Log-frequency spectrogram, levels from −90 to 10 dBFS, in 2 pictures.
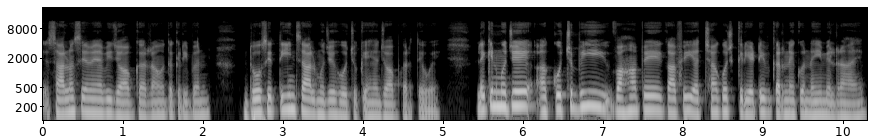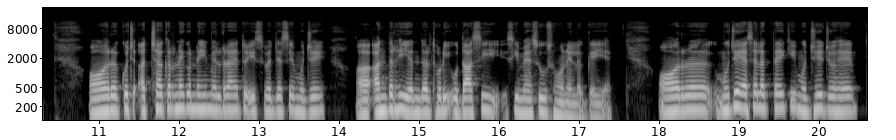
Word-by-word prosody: सालों 145 Hz, +1 st, +1 dB
से 155 Hz, 0 st, -2 dB
मैं 145 Hz, -1 st, 0 dB
अभी 140 Hz, 0 st, -1 dB
जॉब 125 Hz, -2 st, -2 dB
कर 125 Hz, -2 st, -4 dB
रहा 125 Hz, +2 st, -5 dB
हूँ, 130 Hz, 0 st, -3 dB
तकरीबन 130 Hz, +2 st, -6 dB, 0.4 s
2 145 Hz, +4 st, +3 dB
से 160 Hz, -, 0 dB
3 170 Hz, +3 st, +1 dB
साल 150 Hz, -4 st, 0 dB
मुझे 135 Hz, 0 st, -2 dB
हो 125 Hz, -2 st, -1 dB
चुके 120 Hz, -, -8 dB
हैं 120 Hz, 0 st, -2 dB
जॉब 115 Hz, -1 st, -4 dB
करते -, -, -8 dB
हुए। -, -, -5 dB, 0.5 s
लेकिन 205 Hz, +5 st, +3 dB
मुझे 210 Hz, +1 st, +6 dB
अ, 160 Hz, -, 0 dB
कुछ 175 Hz, +1 st, +1 dB
भी 195 Hz, +3 st, +2 dB, 0.3 s
वहाँ 155 Hz, +1 st, +2 dB
पे 170 Hz, -1 st, +1 dB
काफ़ी 155 Hz, +2 st, 0 dB
अच्छा 145 Hz, +2 st, -3 dB
कुछ 155 Hz, 0 st, -2 dB
क्रिएटिव 145 Hz, +1 st, -2 dB
करने 135 Hz, -1 st, -1 dB
को 140 Hz, +1 st, -5 dB
नहीं 130 Hz, -1 st, 0 dB
मिल 125 Hz, -2 st, -2 dB
रहा 120 Hz, 0 st, -3 dB
है 120 Hz, +3 st, -5 dB, 0.6 s
और 160 Hz, +3 st, +5 dB
कुछ 170 Hz, +3 st, -1 dB
अच्छा 170 Hz, +3 st, +1 dB
करने 180 Hz, 0 st, +2 dB
को 185 Hz, -, +1 dB
नहीं 180 Hz, 0 st, +2 dB
मिल 170 Hz, -1 st, +1 dB
रहा 170 Hz, +1 st, +1 dB
है, 170 Hz, -, -1 dB
तो 175 Hz, +1 st, -3 dB
इस 160 Hz, 0 st, -3 dB
वजह 160 Hz, 0 st, 0 dB
से 170 Hz, +2 st, -4 dB
मुझे 160 Hz, +1 st, -1 dB, 0.4 s
अ, 140 Hz, -, +3 dB
अंदर 165 Hz, +3 st, +4 dB
ही 175 Hz, -2 st, +4 dB
अंदर 150 Hz, 0 st, +2 dB
थोड़ी 160 Hz, 0 st, +2 dB
उदासी-सी 150 Hz, +2 st, -1 dB
महसूस 145 Hz, 0 st, 0 dB
होने 125 Hz, -3 st, +1 dB
लग 120 Hz, 0 st, -6 dB
गई 115 Hz, -, -5 dB
है, -, -, -9 dB, 0.6 s
और 165 Hz, +2 st, +3 dB
मुझे 170 Hz, +5 st, +4 dB
ऐसा 185 Hz, +1 st, +1 dB
लगता 185 Hz, 0 st, 0 dB
है 185 Hz, -, 0 dB
कि 190 Hz, -, -5 dB
मुझे 170 Hz, +1 st, 0 dB
जो 165 Hz, -1 st, -1 dB
है 160 Hz, 0 st, 0 dB
अ, 165 Hz, -, -10 dB
155 Hz, 210 wpm, -23 LUFS, 140-170 Hz, 0.6 s, मुझे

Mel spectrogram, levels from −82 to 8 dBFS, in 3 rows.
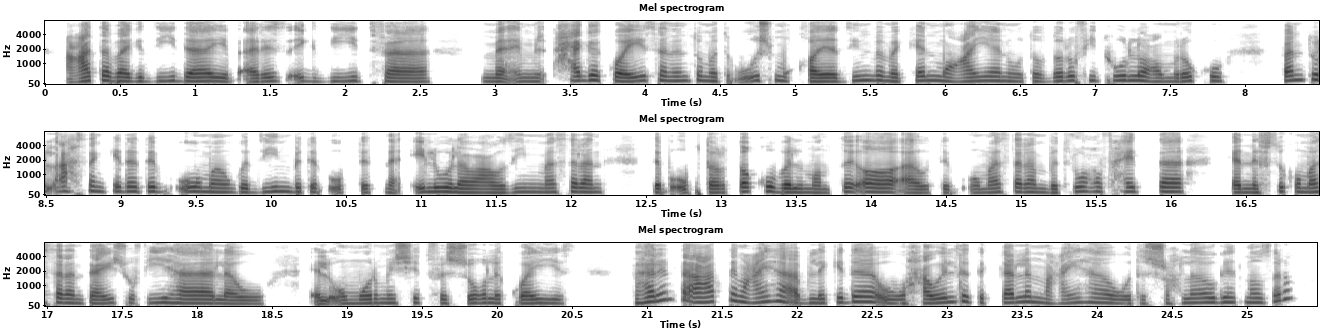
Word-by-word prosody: عتبة 180 Hz, +5 st, +4 dB
جديدة 180 Hz, +1 st, +1 dB
يبقى 165 Hz, -3 st, +1 dB
رزق 175 Hz, +2 st, -3 dB
جديد 175 Hz, +3 st, -6 dB
ف 175 Hz, -, -5 dB, 0.6 s
م 165 Hz, 0 st, -1 dB, 0.2 s
م 165 Hz, -, -4 dB
حاجة 200 Hz, +3 st, +2 dB
كويّسة 195 Hz, +2 st, +3 dB
إن 200 Hz, -, -1 dB
أنتم 200 Hz, +1 st, -3 dB
ما 185 Hz, -, +1 dB
تبقوش 200 Hz, +4 st, -4 dB
مقيدين 165 Hz, +2 st, +1 dB
بمكان 200 Hz, 0 st, -1 dB
معيّن 185 Hz, +1 st, -1 dB
وتفضلوا 175 Hz, +3 st, -2 dB
فيه 205 Hz, -, -8 dB
طول 210 Hz, +2 st, 0 dB
عمركم. 180 Hz, +2 st, -1 dB, 0.4 s
فأنتم 235 Hz, +4 st, +3 dB
الأحسن 225 Hz, -1 st, -2 dB
كده 210 Hz, +2 st, 0 dB
تبقوا 210 Hz, 0 st, 0 dB
موجودين 185 Hz, +2 st, -1 dB
بتبقوا 195 Hz, -, -3 dB
بتتنقلوا، 180 Hz, +4 st, 0 dB
لو 170 Hz, -2 st, +5 dB
عاوزين 165 Hz, +4 st, 0 dB
مثلًا 185 Hz, 0 st, 0 dB, 0.3 s
تبقوا 170 Hz, -, +1 dB
بترتقوا 200 Hz, +6 st, +2 dB
بالمنطقة 175 Hz, +2 st, +3 dB
أو 155 Hz, -2 st, +1 dB
تبقوا 155 Hz, 0 st, -7 dB
مثلًا 180 Hz, +1 st, -1 dB
بتروحوا 205 Hz, +6 st, -2 dB
في 195 Hz, -, -14 dB
حتّة 200 Hz, 0 st, +1 dB, 0.3 s
كان 170 Hz, 0 st, +3 dB
نفسكم 190 Hz, +3 st, -2 dB
مثلًا 190 Hz, 0 st, +1 dB
تعيشوا 180 Hz, +2 st, 0 dB
فيها 185 Hz, -2 st, +2 dB
لو 155 Hz, -2 st, 0 dB, 0.3 s
الأمور 165 Hz, +5 st, +1 dB
مشيت 185 Hz, +1 st, -3 dB
في -, -, -12 dB
الشغل 185 Hz, +2 st, 0 dB
كويّس. 175 Hz, -1 st, -1 dB, 0.4 s
فهل 235 Hz, +8 st, +3 dB
أنتَ 345 Hz, +2 st, -2 dB
قعدت 225 Hz, +6 st, +3 dB
معاها 245 Hz, 0 st, +1 dB
قبل 185 Hz, +1 st, 0 dB
كده، 235 Hz, +5 st, +2 dB
وحاولت 180 Hz, +7 st, +1 dB
تتكلّم 225 Hz, -1 st, 0 dB
معاها 200 Hz, +2 st, -3 dB
وتشرح 170 Hz, +1 st, -3 dB
لها 200 Hz, +2 st, 0 dB
وجهة 215 Hz, +1 st, 0 dB
نظرَك؟ 210 Hz, -, -3 dB
185 Hz, 150 wpm, -22 LUFS, 170-205 Hz, 0.6 s, لو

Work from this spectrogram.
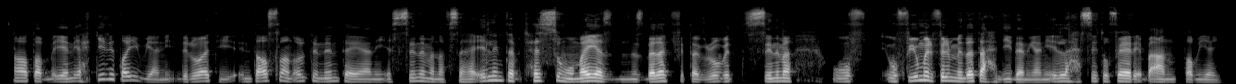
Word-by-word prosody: آه، 150 Hz, -1 st, +1 dB
طَب 140 Hz, -1 st, -3 dB
يعني 135 Hz, +2 st, -4 dB
احكِ 150 Hz, -, -10 dB
لي 240 Hz, 0 st, -5 dB
طيّب 190 Hz, -, -3 dB
يعني 115 Hz, -1 st, -10 dB
دلوقتي 125 Hz, -1 st, -4 dB
أنت 135 Hz, 0 st, -11 dB
أصلًا 160 Hz, +2 st, 0 dB
قُلت 160 Hz, +2 st, -8 dB
إن 140 Hz, -, -8 dB
أنت 150 Hz, +1 st, -8 dB
يعني 120 Hz, -1 st, -3 dB
السينما 155 Hz, +1 st, -2 dB
نَفْسها، 120 Hz, +1 st, -2 dB
إيه 135 Hz, -, -3 dB
اللي 190 Hz, +3 st, -1 dB
أنت 185 Hz, -3 st, -1 dB
بتحسه 165 Hz, +5 st, 0 dB
مُمَيزْ 145 Hz, -1 st, +7 dB
بالنسبة 120 Hz, +2 st, +2 dB
لَك 150 Hz, +1 st, +5 dB
في -, -, -15 dB
تَجرُبة 140 Hz, +5 st, -3 dB
السينما؟ 145 Hz, +2 st, +2 dB, 0.4 s
وف 140 Hz, -1 st, -7 dB, 0.2 s
وفي 140 Hz, +4 st, -3 dB
يوم 195 Hz, +2 st, +4 dB
الفيلم 170 Hz, -3 st, +2 dB
ده 150 Hz, +1 st, +6 dB
تحديدًا، 125 Hz, -4 st, +1 dB
يعني 110 Hz, 0 st, -4 dB
إيه 140 Hz, -, -3 dB
اللي 145 Hz, +1 st, +1 dB
حسيته 140 Hz, 0 st, +1 dB
فارق 140 Hz, 0 st, +4 dB
بقى -, -, +3 dB
عن 115 Hz, -1 st, -3 dB
الطبيعي؟ 115 Hz, -2 st, -7 dB
140 Hz, 195 wpm, -22 LUFS, 120-155 Hz, 0.4 s, مُمَيزْ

